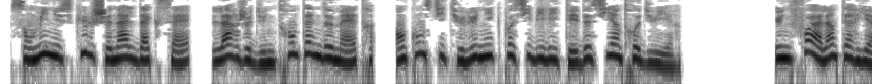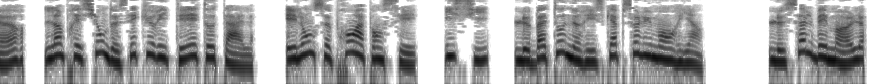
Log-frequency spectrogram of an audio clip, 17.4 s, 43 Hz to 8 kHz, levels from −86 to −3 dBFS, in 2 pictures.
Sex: female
